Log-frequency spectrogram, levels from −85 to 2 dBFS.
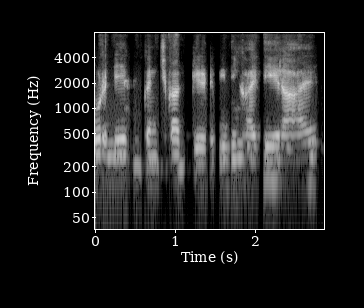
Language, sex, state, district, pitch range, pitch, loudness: Hindi, male, Uttar Pradesh, Saharanpur, 120-140 Hz, 125 Hz, -18 LUFS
